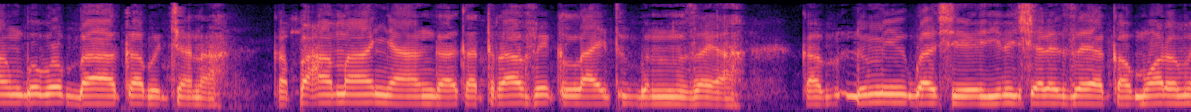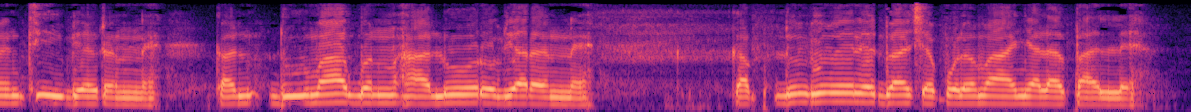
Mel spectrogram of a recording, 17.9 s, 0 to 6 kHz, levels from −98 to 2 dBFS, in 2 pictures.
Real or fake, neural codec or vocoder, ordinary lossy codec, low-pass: fake; codec, 16 kHz, 16 kbps, FunCodec, trained on Chinese and English, 50 frames a second; MP3, 32 kbps; 5.4 kHz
